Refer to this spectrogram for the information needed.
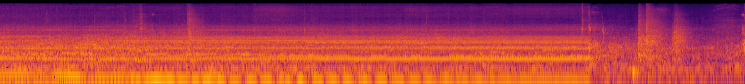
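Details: New Rocket Espresso Stone espresso machine, first test shot right after unpacking: a steady low vibration-pump buzz holds about twelve seconds during the shot, then stops; pump running evenly and sounds fine.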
